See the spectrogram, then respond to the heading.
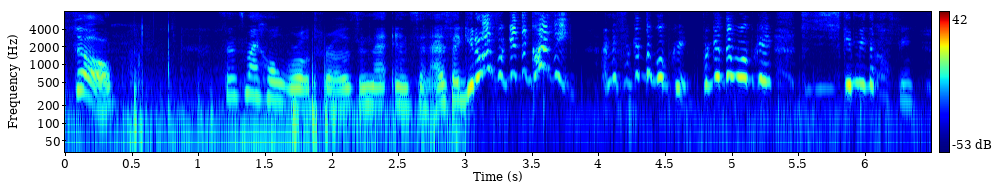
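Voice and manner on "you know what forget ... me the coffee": very high-pitched panicky squeal; frantic giving-up. Retold or imitated. Late customer abandoning the whipped cream, frantic. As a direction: squeal it, desperate to get away.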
